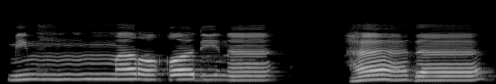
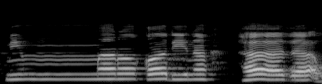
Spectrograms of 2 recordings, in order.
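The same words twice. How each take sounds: First: There is a clear pause after marqadina. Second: The words run on with no real pause. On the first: The speaker calls it right. "Berhentinya berhenti kira-kira sekitar dua ketukan lah" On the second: The speaker calls it wrong. "itu namanya gurung-gusuh"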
